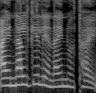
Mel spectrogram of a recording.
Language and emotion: Bodo, neutral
